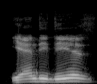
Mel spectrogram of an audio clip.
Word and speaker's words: Yandy Diaz: I believe this is Yandy, but I don't want to butcher his first name here. Yandy Diaz, exactly.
